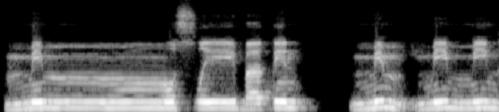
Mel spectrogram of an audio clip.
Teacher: میم مصیبت، میم میم میم زیر میم، تو میم کے بعد فوراً دوسرے میم کی آواز نکالنی ہے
